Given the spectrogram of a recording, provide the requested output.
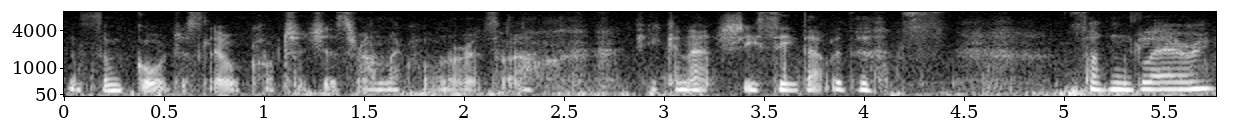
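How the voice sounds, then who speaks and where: Against noticeable background noise, a woman speaks at a very fast pace. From south-east England, East Sussex. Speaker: lifestyle vlogger. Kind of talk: casual vlog. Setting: outdoors. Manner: soft-spoken.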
